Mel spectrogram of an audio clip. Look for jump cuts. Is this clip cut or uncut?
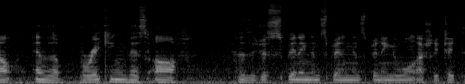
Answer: uncut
